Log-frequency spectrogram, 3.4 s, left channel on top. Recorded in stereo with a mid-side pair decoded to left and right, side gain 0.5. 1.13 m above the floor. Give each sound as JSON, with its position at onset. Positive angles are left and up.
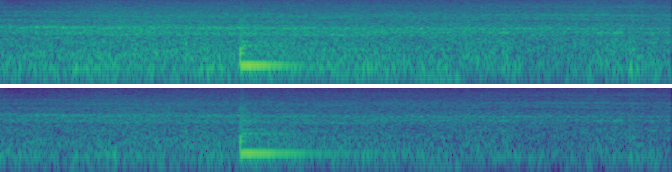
{"t": 1.2, "sound": "a snare drum", "azimuth_deg": 20, "distance_m": 0.7}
